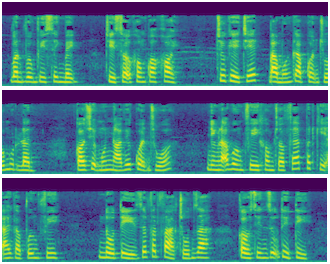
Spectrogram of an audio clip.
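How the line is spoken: Sobbing. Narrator (Vietnamese): Tiểu nha hoàn khóc nức nở

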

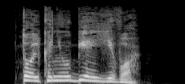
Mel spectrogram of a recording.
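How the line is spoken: Shouting. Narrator (Russian): кричала

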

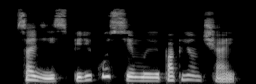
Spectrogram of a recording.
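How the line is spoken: Calm offer. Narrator (Russian): предложила Карина спокойно поделилась

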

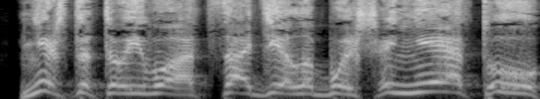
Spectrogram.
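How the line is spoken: Desperate wail. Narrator (Russian): отчаянно завопил Асташа

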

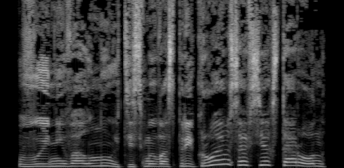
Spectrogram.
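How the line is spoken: Joyful chirping. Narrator (Russian): радостно щебетала Наталья

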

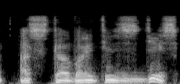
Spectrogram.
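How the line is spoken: Growl. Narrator (Russian): прорычал

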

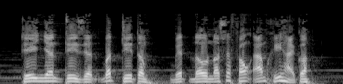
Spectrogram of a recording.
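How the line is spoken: Stern. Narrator (Vietnamese): Tiêu phu nhân nghiêm giọng

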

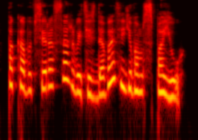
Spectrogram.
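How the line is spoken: Cheerful squeal. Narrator (Russian): Умница Бонни, видя всеобщее недовольство и недоумение, веселым тоном проверещала

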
